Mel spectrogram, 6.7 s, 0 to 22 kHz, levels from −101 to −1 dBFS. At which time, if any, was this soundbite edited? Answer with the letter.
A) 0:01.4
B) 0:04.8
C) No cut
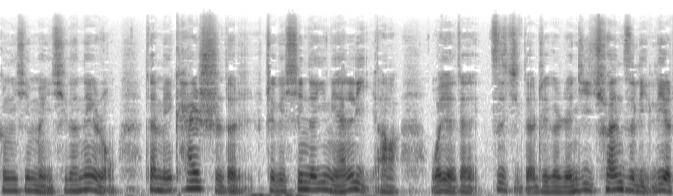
B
